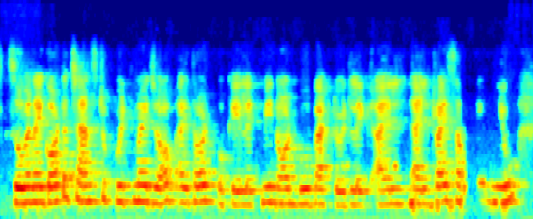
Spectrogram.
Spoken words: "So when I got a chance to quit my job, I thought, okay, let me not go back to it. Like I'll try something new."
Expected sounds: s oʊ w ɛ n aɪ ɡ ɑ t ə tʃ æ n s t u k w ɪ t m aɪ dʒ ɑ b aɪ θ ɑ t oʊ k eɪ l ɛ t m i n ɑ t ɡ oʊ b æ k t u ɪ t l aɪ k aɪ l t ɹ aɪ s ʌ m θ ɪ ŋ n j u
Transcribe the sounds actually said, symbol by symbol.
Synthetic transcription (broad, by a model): s oʊ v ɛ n aɪ ɡ ɑ t ə tʃ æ n s t u k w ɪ t m aɪ dʒ ɑ b aɪ t ɑ t oʊ k eɪ l ɛ t m i n ɑ t ɡ oʊ b æ k t u ɪ t l aɪ k aɪ l t ɹ aɪ s ʌ m t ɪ ŋ n j u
